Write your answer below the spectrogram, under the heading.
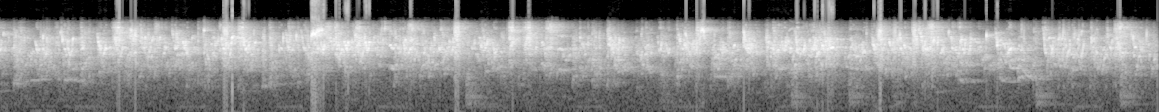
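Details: Budgerigars chattering without a break: overlapping scratchy chirps and squawks at steady loudness, with scattered sharp clicks.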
